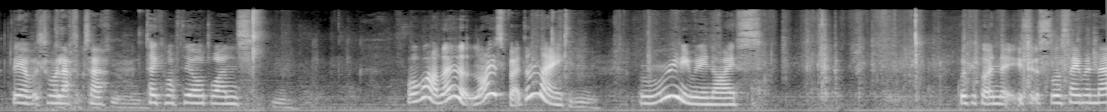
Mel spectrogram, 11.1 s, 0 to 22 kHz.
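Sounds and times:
paper rustling: 5.5s - 11.0s
plastic cards clicking and rustling: 7.5s - 11.0s.

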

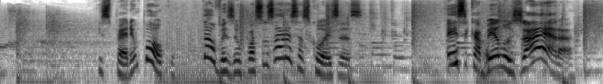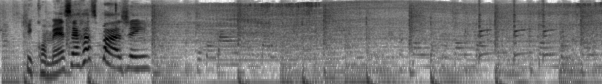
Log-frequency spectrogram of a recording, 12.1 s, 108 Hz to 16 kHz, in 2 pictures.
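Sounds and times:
light background music: 0.0s - 12.0s
electric hair clipper buzzing: 6.6s - 12.0s.

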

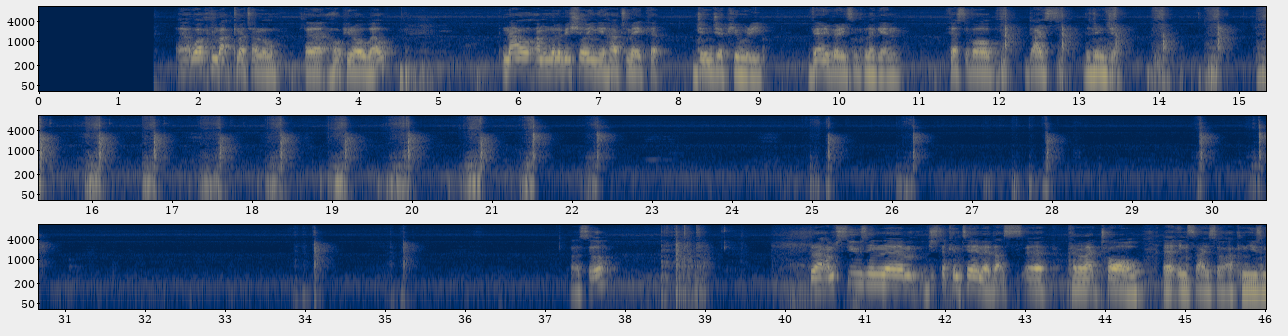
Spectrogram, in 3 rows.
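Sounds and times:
knife cutting ginger on board: 12.0s - 22.5s.

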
